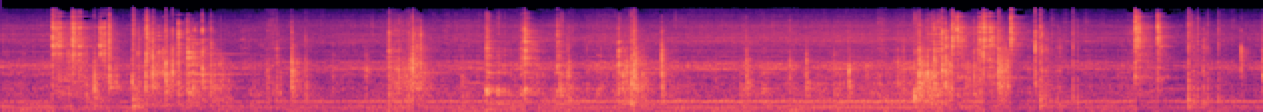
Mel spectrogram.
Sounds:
inside a small room

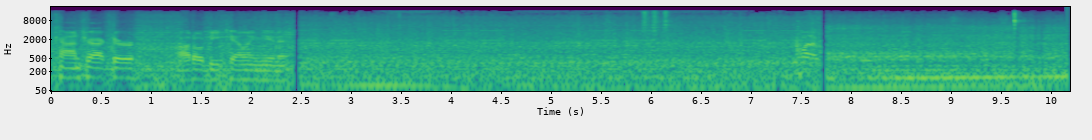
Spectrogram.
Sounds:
speech
vehicle

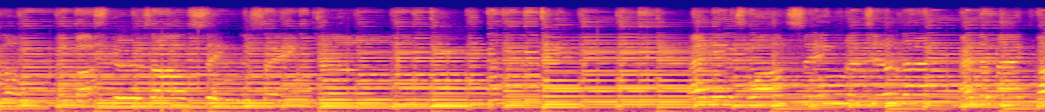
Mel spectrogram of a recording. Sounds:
male singing
music

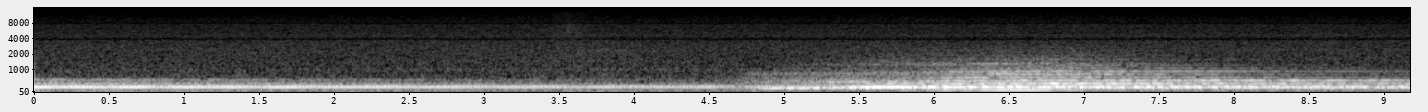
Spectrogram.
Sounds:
playing gong

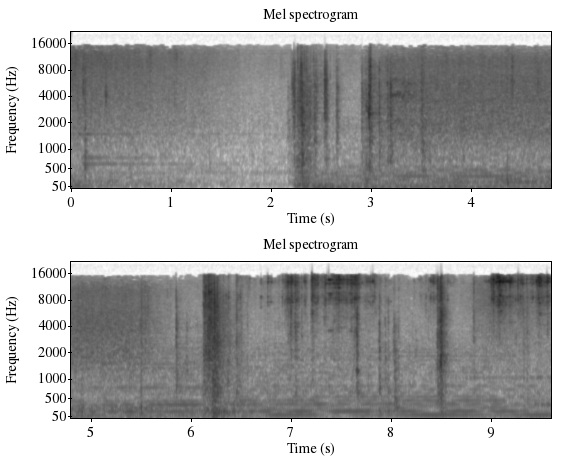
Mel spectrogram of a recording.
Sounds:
music

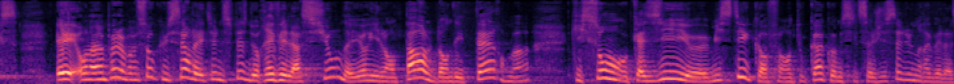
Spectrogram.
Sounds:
speech

